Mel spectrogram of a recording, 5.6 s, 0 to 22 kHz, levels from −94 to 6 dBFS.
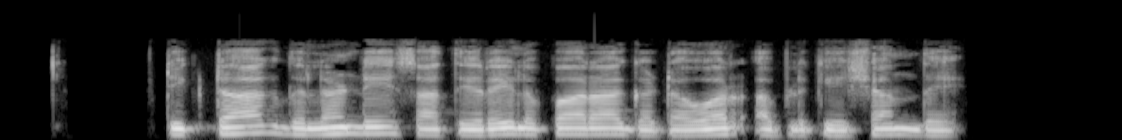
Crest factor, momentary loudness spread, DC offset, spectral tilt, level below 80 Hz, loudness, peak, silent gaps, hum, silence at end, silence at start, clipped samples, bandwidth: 16 dB; 9 LU; under 0.1%; -5.5 dB/octave; -56 dBFS; -15 LUFS; 0 dBFS; none; none; 0.8 s; 0.85 s; under 0.1%; 7.8 kHz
